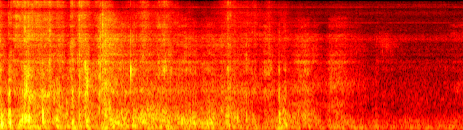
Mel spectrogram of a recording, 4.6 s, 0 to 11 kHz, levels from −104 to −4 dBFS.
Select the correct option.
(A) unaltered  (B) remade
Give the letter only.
B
